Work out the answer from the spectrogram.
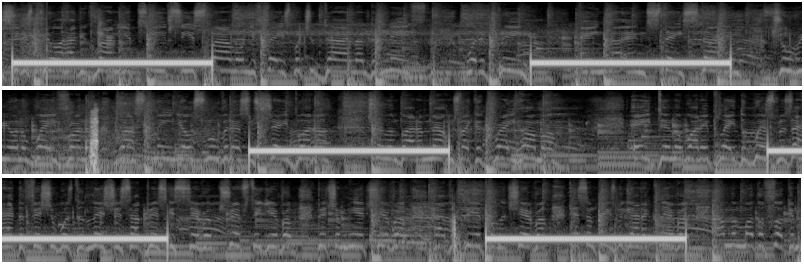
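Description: Telephone ringing tone as a call is placed again: five steady, identical mid-pitched tones, each about two seconds long and evenly spaced by roughly three-second gaps, with faint clicks and murmurs between them.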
